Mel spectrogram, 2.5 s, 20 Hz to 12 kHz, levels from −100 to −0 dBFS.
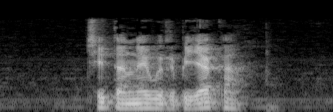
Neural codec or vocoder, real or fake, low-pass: none; real; 7.2 kHz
